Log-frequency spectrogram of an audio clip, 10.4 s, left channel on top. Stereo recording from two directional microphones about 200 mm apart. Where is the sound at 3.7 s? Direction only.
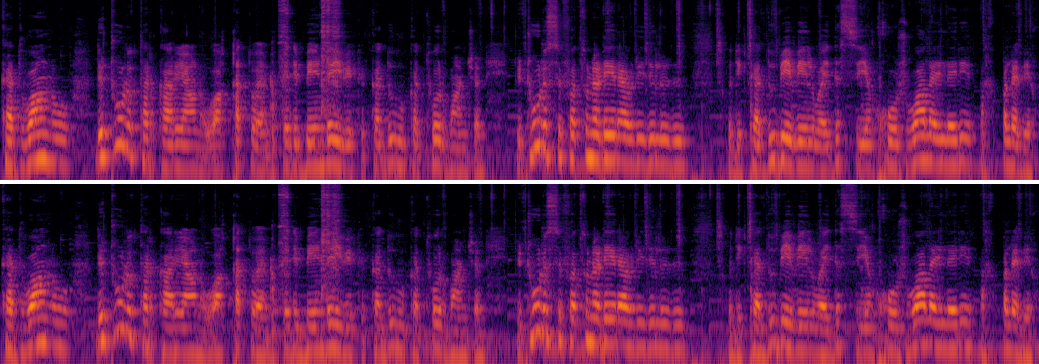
50° left (ahead or behind).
